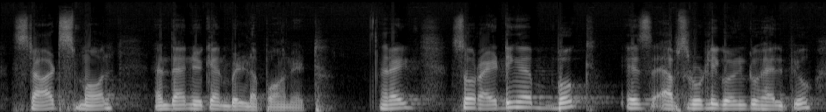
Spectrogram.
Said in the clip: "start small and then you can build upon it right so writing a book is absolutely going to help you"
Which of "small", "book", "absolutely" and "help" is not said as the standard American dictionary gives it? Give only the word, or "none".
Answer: none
